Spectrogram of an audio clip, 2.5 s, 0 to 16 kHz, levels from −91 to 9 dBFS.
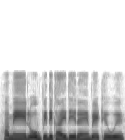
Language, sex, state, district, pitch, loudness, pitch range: Hindi, female, Madhya Pradesh, Bhopal, 230 Hz, -14 LUFS, 220-230 Hz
